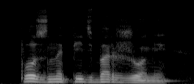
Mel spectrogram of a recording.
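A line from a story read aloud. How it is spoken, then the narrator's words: Calm male conclusion. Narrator (Russian): спокойно заключил бывший прокурор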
